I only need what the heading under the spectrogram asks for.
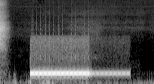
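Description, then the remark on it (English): A telephone dial tone hums steadily for about two seconds, loud, dipping slightly in volume before cutting off abruptly, as a phone call to a pizza restaurant is placed. No one speaks over it. “But I do want to say that we have to make a special phone call right now.”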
